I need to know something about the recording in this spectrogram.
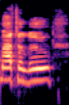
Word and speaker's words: Marta Lu: This is Seemorerocks reporting from Down Under, and I have with me Marta Lu. Is that the right pronunciation? Yes, Yeah, yes. okay. I have Marta Lu from Sao Paulo, and she, like me, is a concerned citizen.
